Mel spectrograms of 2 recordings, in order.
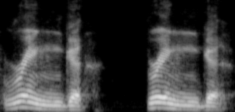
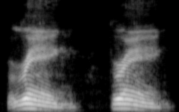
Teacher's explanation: I'm not bringing my tongue up like brin, sin, but I'm pulling it back. The sound fades off. It gets redirected through my nose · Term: ng tongue position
